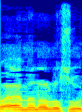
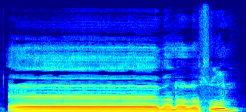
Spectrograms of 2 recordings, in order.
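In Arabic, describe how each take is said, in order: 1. تُنطق الحركة الأولى قصيرة. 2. تُمَدّ الحركة الأولى مدًّا طويلًا. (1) "لو قرأناها بالكسر هذا خبر" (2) "لو قلنا بالمد آمن الرسول هتفيد الاستفهام"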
